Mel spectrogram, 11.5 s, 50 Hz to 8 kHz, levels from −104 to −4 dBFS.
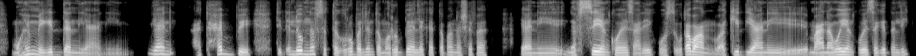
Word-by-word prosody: مهم 145 +5 -1
جدًا، 140 +2 +1
يعني - - -8 0.3
يعني 180 +2 0 0.2
هتحب 160 -6 -1 0.3
تنقل 160 - -6
لهم 180 -2 +6
نفس 175 -5 -2
التجربة 140 +3 -1
اللي 150 +3 -3
أنت 150 -2 -5
مرِّت 125 +2 -2
بيها 145 - +4
اللي 135 +1 -1
كانت 130 -1 -7
طبعًا 140 - -4
أنا 125 - -5
شايفها 130 -1 -5 0.4
يعني 115 0 -2
نفسيًا 145 +4 +5
كويس 125 -1 0
عليك، 120 +4 -3
وس 125 - -7
وطبعًا 145 -6 +5
وأكيد 150 -2 -3
يعني 125 - 0 0.2
معنويًا 140 +5 +4
كويسة 130 -2 0
جدًا 135 +1 -4
ليك؟ 140 +7 -7
135 Hz, 155 wpm, -25 LUFS, 125-150 Hz, 0.4 s, لهم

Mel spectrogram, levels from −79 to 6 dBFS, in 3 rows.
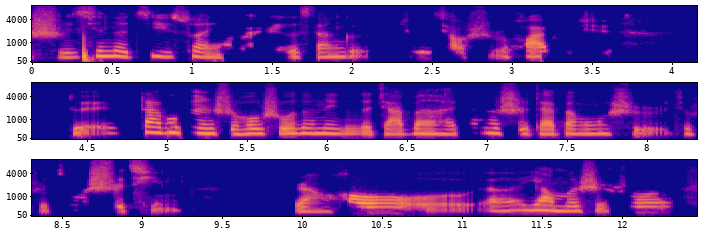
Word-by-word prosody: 时 195 0 -2
薪 245 +4 +4
的 235 -3 +4
计 230 +1 -3
算 215 0 +1
要 - - -2
把 - - -10 0.3
这 - - -8
个 - - -1
3 210 +1 -1
个 230 +1 -5 0.3
这 430 - -21
个 425 - -6
小 430 - -4
时 - - -13
花 - - +3
出 - - +1 0.2
去， 450 -1 -21 0.7
对。 255 -2 -3
大 280 -2 +7
部 270 - +5
分 235 -2 +3
时 210 - -2
候 220 +1 +4
说 230 - +2
的 240 -1 +2
那 235 -1 +3
个 110 - -2
加 105 +1 0
班 110 +1 +2
还 205 - -1
真 - - -56
的 240 - +1
是 215 -1 -2
在 105 - +2
办 215 - -1
公 215 +1 -1
室 - - -6
就 - - -7
是 - - -11
做 485 -1 -21
事 400 -2 0
情， 270 -2 -6 0.7
然 190 - 0
后， 195 -1 +3
呃， 225 +3 -2
要 240 -1 +5
么 210 -1 +2
是 - - 0
说， 205 0 -4
220 Hz, 235 characters per minute, -22 LUFS, 205-250 Hz, 0.7 s, 大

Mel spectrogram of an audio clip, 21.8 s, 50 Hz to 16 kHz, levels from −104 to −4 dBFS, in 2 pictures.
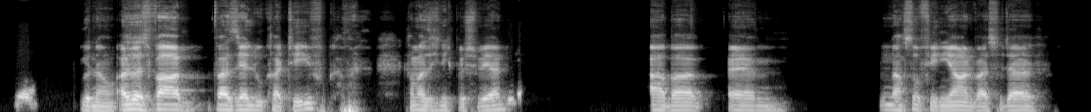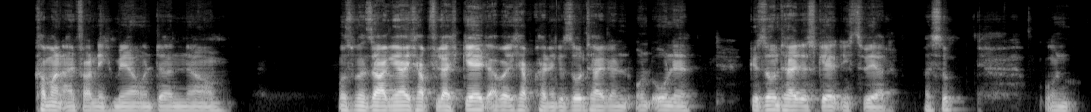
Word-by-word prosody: Ja. - - -1 0.6
Genau. 95 -2 +1
Also 115 +2 +7
es 115 -1 +4
war 115 -3 +6
w - - -16
war 110 -1 +8
sehr 105 +1 +4
lukrativ, 105 +5 -2
kann - - -8
man - - +1 0.5
kann 105 - -3
man 105 -2 +2
sich 95 -1 -5
nicht 100 0 -7
beschweren. 100 +4 -1 1.4
Aber, 100 -2 +1
ähm, 100 -2 -3 0.9
nach 105 -1 -2
so 115 +1 -4
vielen 100 -1 -4
Jahren, 100 -1 +2
weißt 90 -1 -1
du, - - -10
da 95 -1 +1 0.9
kann 110 - -2
man 100 -2 +1
einfach 95 0 -4
nicht 90 -2 -6
mehr. 90 0 -3
Und 90 -1 -7
dann 95 0 -5
äh 90 -1 -7 1.2
muss 100 -2 -5
man 100 -2 -1
sagen: 95 0 +6
„Ja, 100 0 +5
ich 100 0 +2
habe 100 - +1
vielleicht 95 -4 0
Geld, 110 -2 +6
aber 100 -1 0
ich 95 +2 -4
habe 95 - -2
keine 90 -2 -5
Gesundheit 95 0 -2
und 95 -1 -7
und 105 0 -11
ohne 95 -3 -5 0.5
Gesundheit 100 -2 +1
ist 95 0 -4
Geld 95 -1 -1
nichts 90 -1 -12
wert.“ 85 -2 -4 0.3
Weißt 90 +1 -10
du? 105 0 -10 0.8
Und 90 -1 -10
95 Hz, 155 wpm, -24 LUFS, 95-105 Hz, 1.4 s, war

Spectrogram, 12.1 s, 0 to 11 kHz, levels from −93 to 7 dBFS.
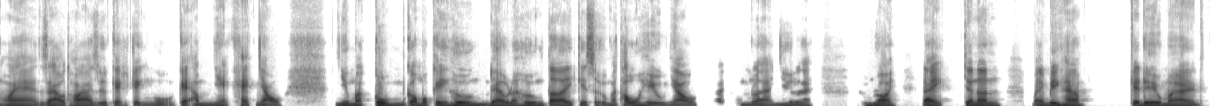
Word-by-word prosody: hóa, 110 +5 0
giao 115 -3 +1
thoa 110 -2 +1
giữa 95 +1 -4
các 130 +6 -3
cái 140 - -2
nguồn 105 -4 -7
cái 125 - +2
âm 110 -1 -3
nhạc 100 -4 -4
khác 135 +1 -1
nhau 100 -4 +1 0.5
nhưng 115 0 -1
mà - - +3
cùng 115 -7 +4
có 140 - +4
một 150 - +1
cái 150 0 0
hướng 150 +10 +2
đều 95 -1 +3
là 95 0 0
hướng 125 - 0
tới 145 0 +4
cái 160 -1 -5
sự 120 - -6
mà 95 -1 -6
thấu 155 - +2
hiểu 95 - -2
nhau 120 -2 0 0.2
và - - -11
cũng 105 +4 -7
là 115 -6 -1
như 110 +2 -5
là 105 -4 -4 0.5
đúng 150 - -4
rồi, 105 -8 +4 0.3
đấy, - - +5 0.2
cho 145 - +4
nên 145 -1 +2 0.3
bạn 110 +3 0
biết 180 +3 +5
hả, 130 -7 +3 0.5
cái 160 +1 +3
điều 110 -7 +5
mà 95 -2 +1
115 Hz, 225 wpm, -19 LUFS, 105-140 Hz, 0.5 s, đấy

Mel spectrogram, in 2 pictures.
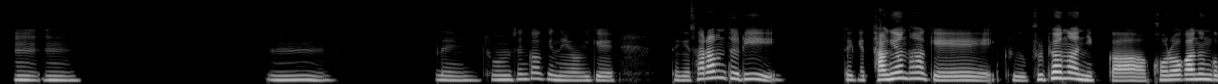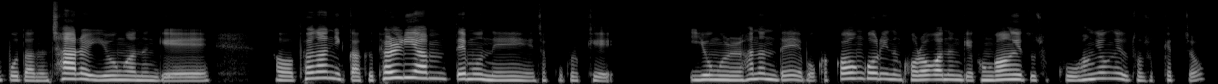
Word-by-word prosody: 음음. 200 -2 -3 1.9
음. 200 -2 -3 1.0
네. 195 -3 -4 0.2
좋은 215 -1 -2
생각이네요. 225 -6 -4
이게 185 -1 -4 0.5
되게 195 -2 -4
사람들이 250 - +1 0.6
되게 205 -2 -5
당연하게 210 -7 +2
그 185 -2 -5
불편하니까 195 -8 +3
걸어가는 230 +3 +4
것보다는 190 -4 -3
차를 255 -1 +5
이용하는 200 -2 0
게 170 +1 -3 0.7
더 190 -2 0
편하니까 270 -7 0
그 195 - -6
편리함 285 +1 +4
때문에 195 -7 0
자꾸 185 0 -13
그렇게 180 -2 -8 0.8
이용을 205 -1 +1
하는데 220 -5 -1
뭐 175 - -8
가까운 260 +10 0
거리는 255 -5 0
걸어가는 215 +1 +1
게 185 -2 -6
건강에도 205 +2 +1
좋고 190 +1 -7
환경에도 255 0 -2
더 185 -1 -9
좋겠죠? 190 +4 -12
205 Hz, 235 characters per minute, -24 LUFS, 190-240 Hz, 1.9 s, 차를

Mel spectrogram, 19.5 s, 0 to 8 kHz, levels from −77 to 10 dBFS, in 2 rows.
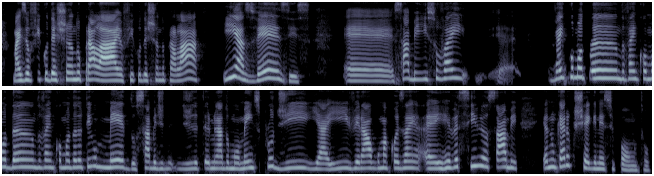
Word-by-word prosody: mas 210 +2 +4
eu 235 - +2
fico 240 +2 -6
deixando 245 +2 +2
pra 245 +1 +4
lá, 215 -1 +9
eu 210 - 0
fico 215 +1 -8
deixando 220 +1 -5
pra 210 -2 -3
lá 230 +4 +3 0.4
e 300 +7 +3
às 245 -11 +4
vezes, 220 -7 +1 0.5
eh, 195 -2 -2
sabe, 250 -2 -3
isso 255 +3 -5
vai, 295 +2 -1 0.4
eh, - - -16 0.6
vai 285 +3 +3
incomodando, 295 -3 +3
vai 275 +2 -2
incomodando, 260 -1 -1
vai 255 +1 -3
incomodando. 245 +1 -3
Eu - - -6
tenho 280 +4 -5
medo, 245 -6 0
sabe, 225 +3 -1
de 200 0 -7
de 200 -1 -10
determinado 215 +1 -3
momento 210 +3 -1
explodir 235 -3 -4
e 205 - -3
aí 195 +4 -2
virar 220 +1 0
alguma 225 +1 -1
coisa, 230 +1 -2
eh, 210 -2 -2
irreversível, 270 +7 -1
sabe. 255 -3 +1 0.4
Eu 230 - -4
não 260 +1 +1
quero 290 +5 0
que - - -9
chegue 210 -5 -1
nesse 200 -1 -4
ponto. 155 -4 -8
230 Hz, 150 wpm, -22 LUFS, 210-260 Hz, 0.6 s, lá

